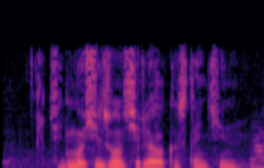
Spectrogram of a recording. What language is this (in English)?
Russian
